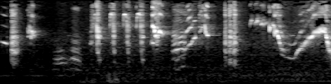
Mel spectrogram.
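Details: Javan myna singing energetically as a tutor recording for young mynas: harsh buzzy squawks mixed with clear whistled notes that slide up and down, in quick irregular bursts.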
